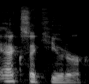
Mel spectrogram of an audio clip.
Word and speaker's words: Executor: I call it the Executor. In this case, it's more like executive, officer.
